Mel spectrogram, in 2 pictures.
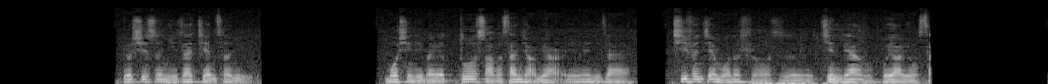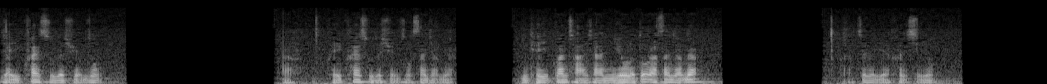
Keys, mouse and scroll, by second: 1.1-2.6 middle drag, 2.6-4.4 right drag, 3.8 z, 4.4 z, 4.9-6.5 middle drag, 7.8 click, 8.7-11.8 middle drag, 11.9-13.5 drag, 15.5 z, 16.0-18.0 middle drag, 18.7 a, 19.6 z.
